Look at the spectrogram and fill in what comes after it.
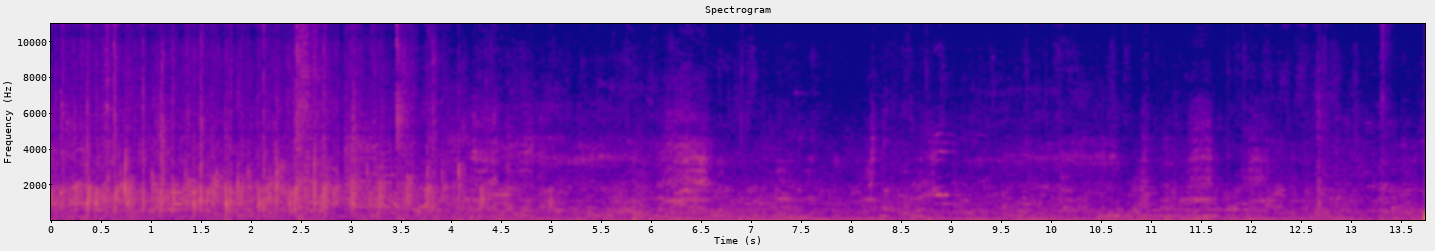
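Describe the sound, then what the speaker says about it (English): Crowd clapping fills an arena at a youth swine market show as lightweight barrow exhibitors exit the ring, loud at first then thinning to steady scattered applause with a murmur of voices underneath. "let's give everybody a round of applause when they exit"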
